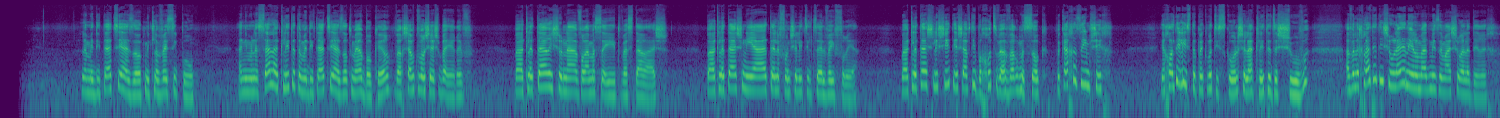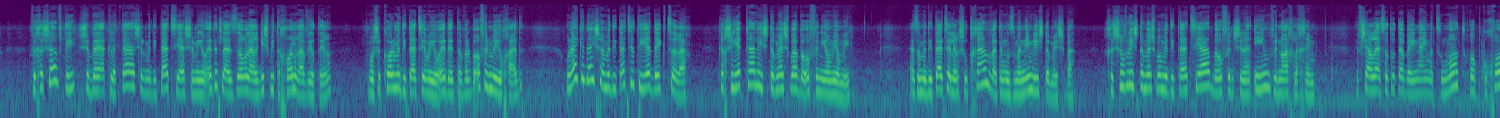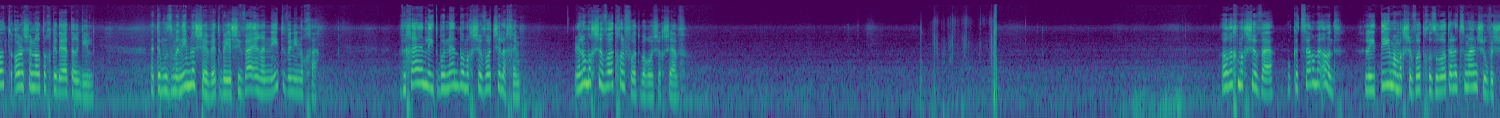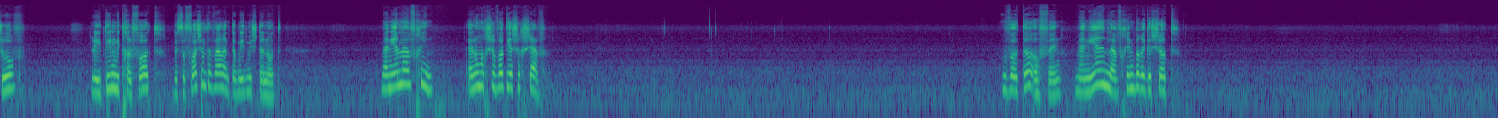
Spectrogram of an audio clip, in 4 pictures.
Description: מדיטציית מיינדפולנס – לייצר ביטחון בלב הסערה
